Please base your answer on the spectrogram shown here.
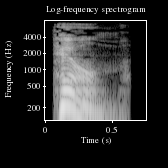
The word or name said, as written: helm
